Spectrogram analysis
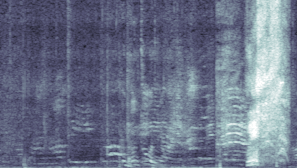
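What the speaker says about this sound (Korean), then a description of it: "먼지가 하도 날려서 재채기가 계속 나" A single sharp sneeze from dust raised while laying floor vinyl in a Philippine slum bursts out near the end, louder than the faint background voices and movement before it.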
